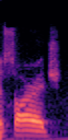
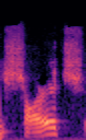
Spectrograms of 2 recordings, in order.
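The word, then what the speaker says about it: Šarić: his name incorrectly uh it's supposed to be charge or like there's like a more of like an h in the front part of it yeah yeah you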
